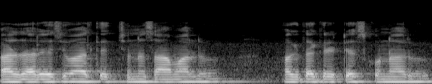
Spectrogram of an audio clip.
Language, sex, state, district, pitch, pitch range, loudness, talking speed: Telugu, male, Andhra Pradesh, Manyam, 120 Hz, 120-125 Hz, -15 LUFS, 95 wpm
